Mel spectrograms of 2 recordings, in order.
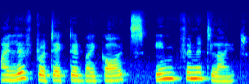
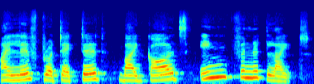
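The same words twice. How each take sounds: First: It is said in a soft voice. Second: It is said in a normal voice. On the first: "In a softer voice now" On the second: "In a regular voice"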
